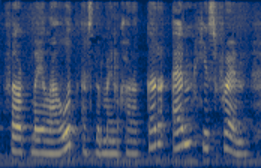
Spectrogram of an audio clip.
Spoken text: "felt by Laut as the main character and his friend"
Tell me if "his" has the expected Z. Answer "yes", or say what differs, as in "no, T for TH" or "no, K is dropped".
no, S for Z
